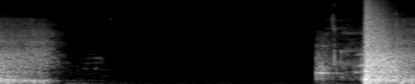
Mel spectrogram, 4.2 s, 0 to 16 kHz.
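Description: A Madsen M47 rifle fires a round at a target outdoors, a sharp loud crack near the end after a brief mechanical clatter, with a short burst of noise at the start and silence between.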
